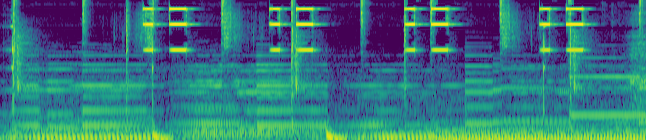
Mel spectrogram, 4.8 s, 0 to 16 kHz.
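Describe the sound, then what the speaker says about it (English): A Casio LF-30W digital watch alarm beeps in rapid high-pitched bursts, repeating in clustered groups, loud and close, with handling noise between the bursts. "that will make the alarm go off to give you a demonstration so you can see how loud it really is"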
